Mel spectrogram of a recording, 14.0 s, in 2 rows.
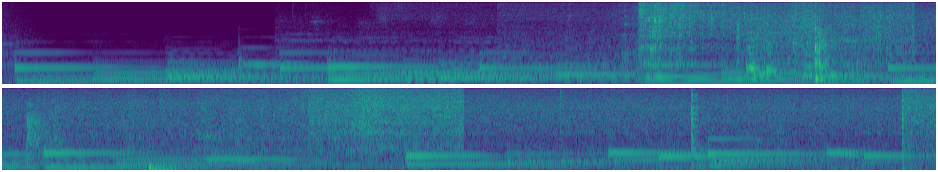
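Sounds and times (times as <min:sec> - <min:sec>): background music with held notes: 0:00.0 - 0:14.0
vegetables sizzling in hot oil: 0:04.6 - 0:14.0.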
